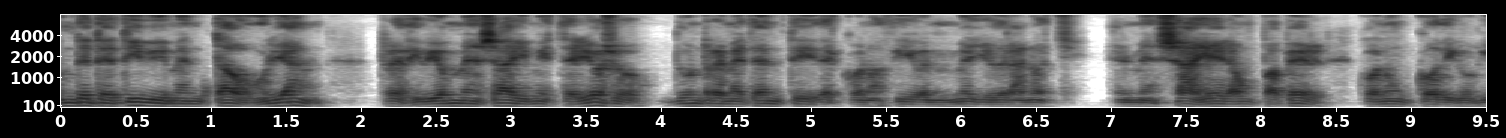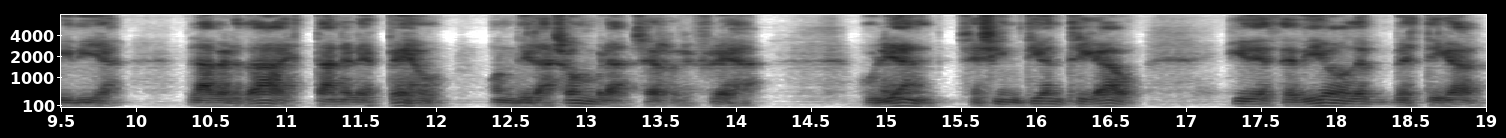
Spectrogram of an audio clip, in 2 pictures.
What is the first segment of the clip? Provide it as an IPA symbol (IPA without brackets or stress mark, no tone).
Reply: u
